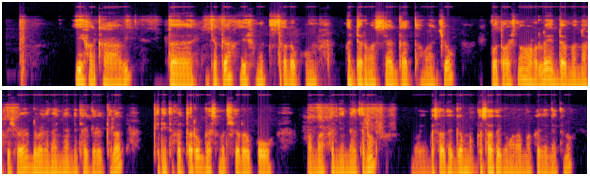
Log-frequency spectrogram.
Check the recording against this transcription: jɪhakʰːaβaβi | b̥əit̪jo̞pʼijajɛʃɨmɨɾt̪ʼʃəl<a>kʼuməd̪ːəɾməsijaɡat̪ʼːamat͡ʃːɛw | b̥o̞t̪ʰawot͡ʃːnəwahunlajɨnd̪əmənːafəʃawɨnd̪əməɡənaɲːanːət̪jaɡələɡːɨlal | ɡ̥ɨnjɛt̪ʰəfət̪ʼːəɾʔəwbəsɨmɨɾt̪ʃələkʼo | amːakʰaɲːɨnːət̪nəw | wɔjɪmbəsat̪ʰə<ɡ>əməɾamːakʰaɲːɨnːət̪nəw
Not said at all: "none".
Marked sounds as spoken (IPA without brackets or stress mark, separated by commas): ə, ɡ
